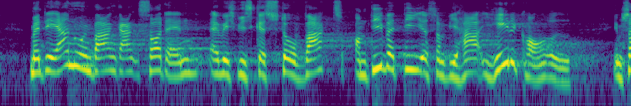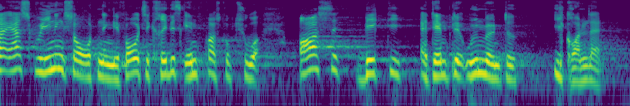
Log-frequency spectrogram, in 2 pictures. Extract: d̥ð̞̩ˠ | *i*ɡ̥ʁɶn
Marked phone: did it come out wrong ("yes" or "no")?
no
